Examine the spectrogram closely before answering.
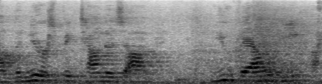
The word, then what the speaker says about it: Uvalde: Okay, so we're at the Thumbtack Ranch in outside of, well, it's actually near Batesville, Texas, but the nearest big town is Uvalde.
